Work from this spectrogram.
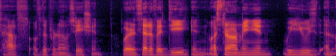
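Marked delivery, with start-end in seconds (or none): none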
